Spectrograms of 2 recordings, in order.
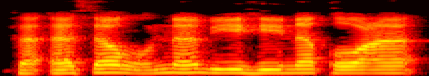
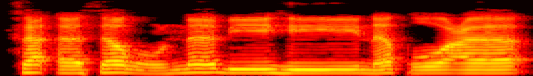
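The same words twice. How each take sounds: First: The vowel after the h is kept short. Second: The vowel after the h is held long. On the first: The speaker calls it wrong. "Attention à ne pas dire" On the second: The speaker calls it right. "on doit prolonger la lettre ha avec la kasra de deux temps"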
